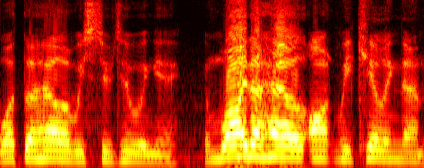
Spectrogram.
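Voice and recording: In a growling put-on character voice, a man speaks at fairly high pitch and a moderate pace. The recording is very clean, with a silent background.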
